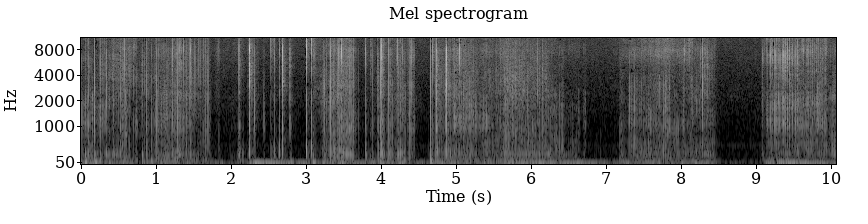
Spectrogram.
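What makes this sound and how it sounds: Long nails work the top zipper of a large brown monogram coated-canvas tote and scratch across its canvas. Dense, rapid scratchy rasps and zipper pulls run through the clip, dull and low-heavy, broken by brief pauses.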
